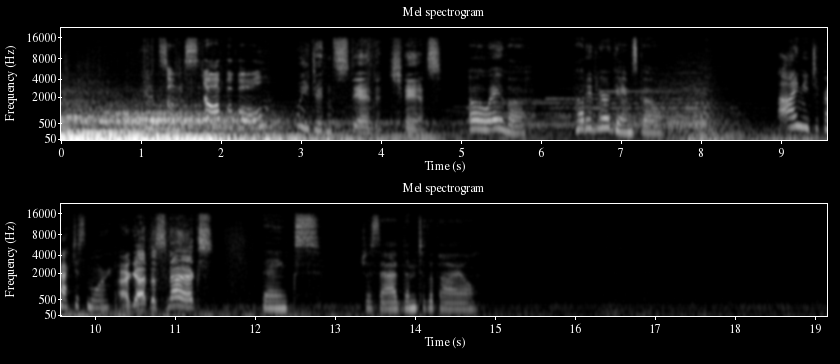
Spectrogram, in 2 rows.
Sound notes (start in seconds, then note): 16.0 snoring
